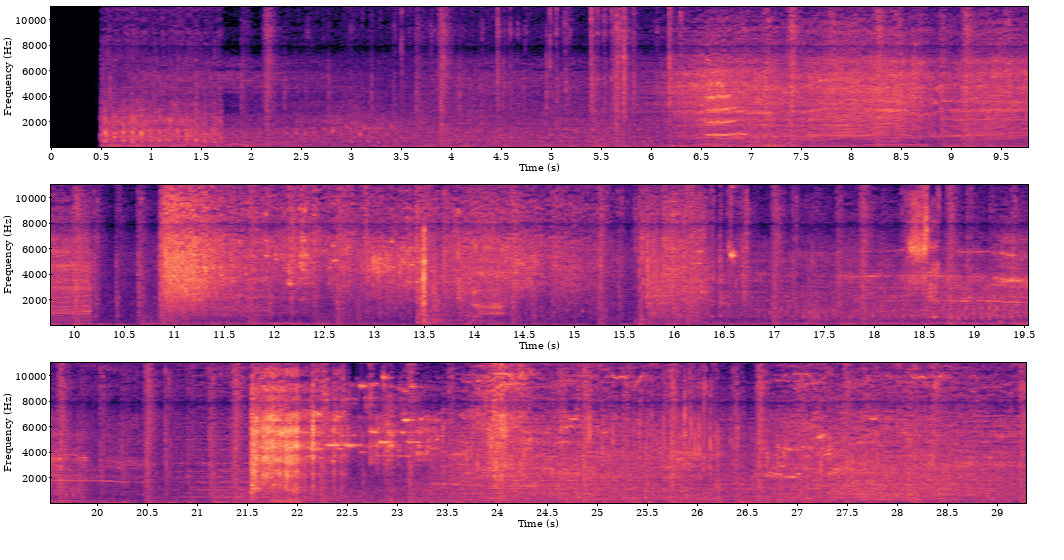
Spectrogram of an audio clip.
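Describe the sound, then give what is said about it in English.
A loud, steady helicopter roar fills the whole stretch, joined by several sharp crashes and bursts of shattering glass scattered throughout, with a dense, chaotic rumble underneath. “All right, this one's called ….”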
